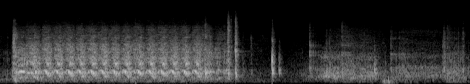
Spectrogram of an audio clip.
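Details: Rover 216 Cabriolet: the starter spins the engine evenly at about three compressions a second for two seconds without firing, then stops. It cranks but won't start after four gallons of fuel were added and the fuel gauge still isn't moving. Owner suspects fuel pump pickup or plug.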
